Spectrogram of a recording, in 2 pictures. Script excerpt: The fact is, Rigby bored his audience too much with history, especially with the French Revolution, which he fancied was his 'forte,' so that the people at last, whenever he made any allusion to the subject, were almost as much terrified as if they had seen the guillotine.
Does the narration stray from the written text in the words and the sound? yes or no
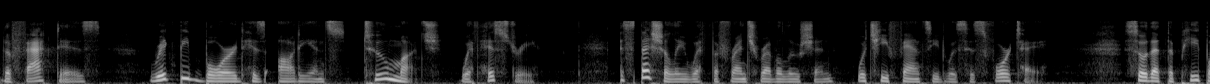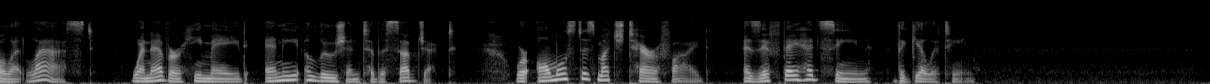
no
